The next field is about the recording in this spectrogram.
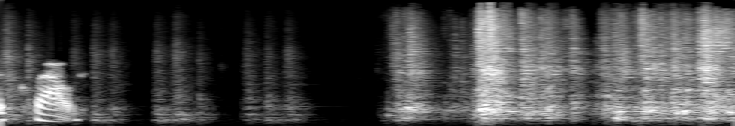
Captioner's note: hoof prints fading off… silence… then sounds of metal clanging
